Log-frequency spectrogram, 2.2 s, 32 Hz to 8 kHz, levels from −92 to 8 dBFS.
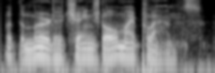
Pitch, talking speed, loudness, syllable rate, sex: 95 Hz, 195 wpm, -16 LUFS, 4.6 syllables/s, male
